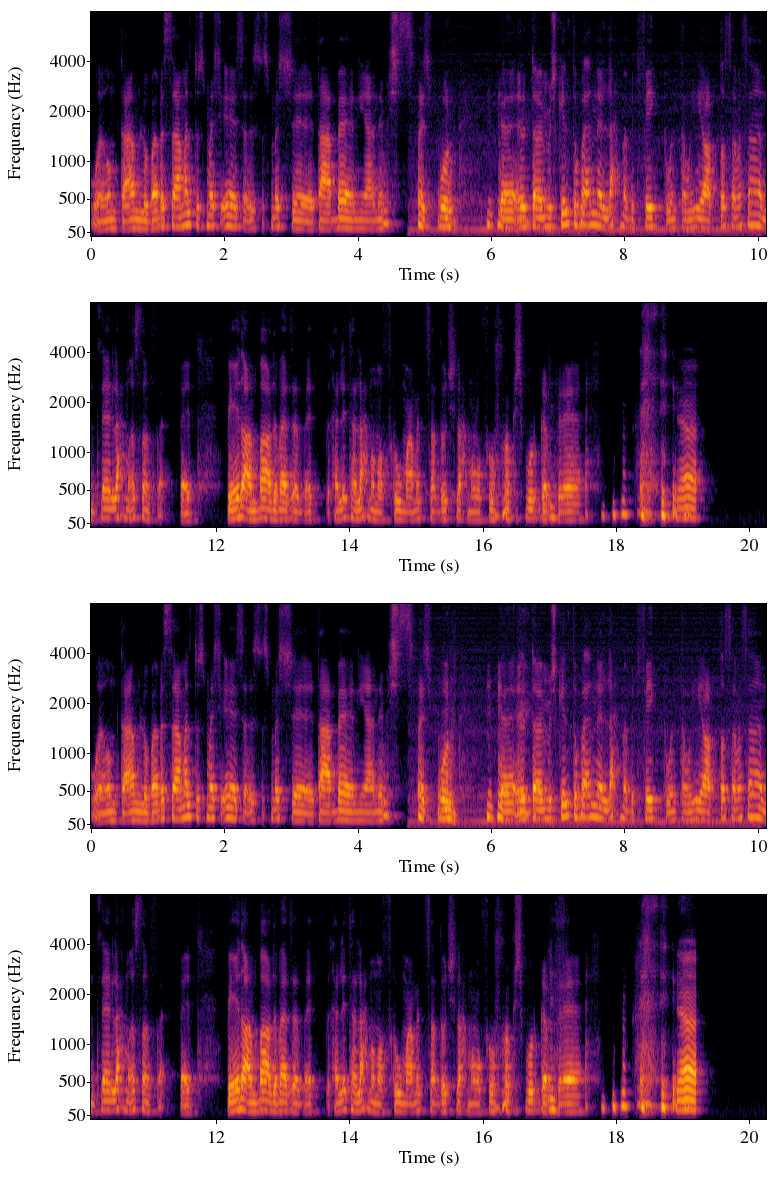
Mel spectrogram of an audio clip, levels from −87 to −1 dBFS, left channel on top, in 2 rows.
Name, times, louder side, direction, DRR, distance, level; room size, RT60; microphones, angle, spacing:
voice 1, 0.0-5.5 6.1-11.9 12.2-13.5 13.7-17.5 18.4-19.1, right 1 dB, 10° right, 0.8 m, -25 dB
sound 1, 4.7-10.0, right 1 dB, 50° right, 2.4 m, -46 dB
voice 2, 5.9-6.6 17.0-17.1 17.9-18.6 18.9-19.2, right 8 dB, 85° right, 0.3 m, -24 dB
10.5 x 10.0 x 2.6 m
head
